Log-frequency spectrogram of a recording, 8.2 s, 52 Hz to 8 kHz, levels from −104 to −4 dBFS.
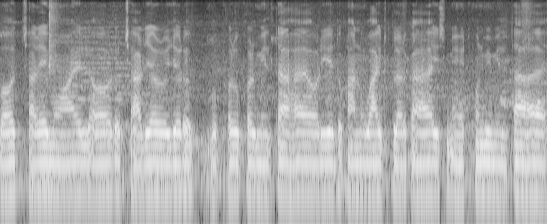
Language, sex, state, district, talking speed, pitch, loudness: Hindi, male, Bihar, West Champaran, 160 wpm, 100 Hz, -16 LUFS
